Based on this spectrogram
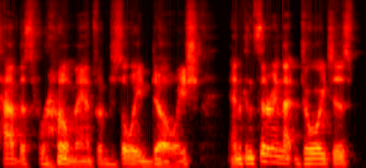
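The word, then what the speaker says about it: Deutch: Deutsch.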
